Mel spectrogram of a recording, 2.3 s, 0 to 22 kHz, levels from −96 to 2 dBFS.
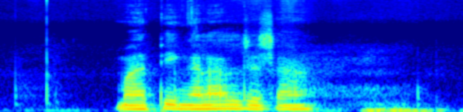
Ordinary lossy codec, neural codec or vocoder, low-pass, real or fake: none; none; none; real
